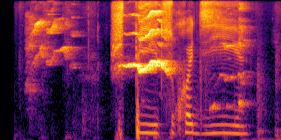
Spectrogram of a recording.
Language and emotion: Russian, angry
